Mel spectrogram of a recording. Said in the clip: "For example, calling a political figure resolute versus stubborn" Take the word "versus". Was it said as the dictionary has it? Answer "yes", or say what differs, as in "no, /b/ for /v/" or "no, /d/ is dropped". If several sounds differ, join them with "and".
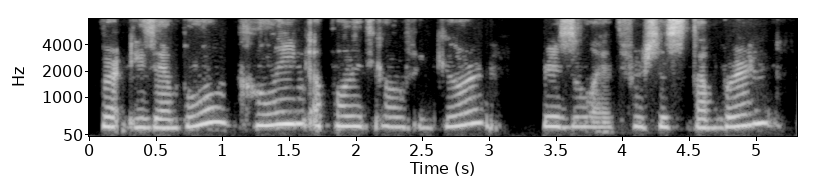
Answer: no, /f/ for /v/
